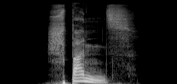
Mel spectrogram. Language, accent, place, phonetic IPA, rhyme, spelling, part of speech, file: German, Germany, Berlin, [ʃpans], -ans, Spanns, noun, De-Spanns.ogg
- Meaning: genitive singular of Spann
